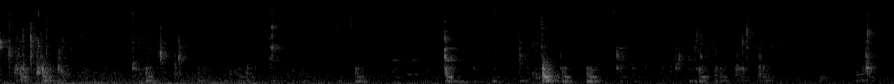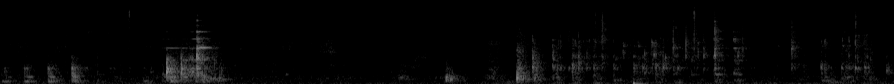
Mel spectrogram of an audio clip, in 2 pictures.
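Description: A wire whisk beats batter in a glass bowl, clinking against the glass.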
